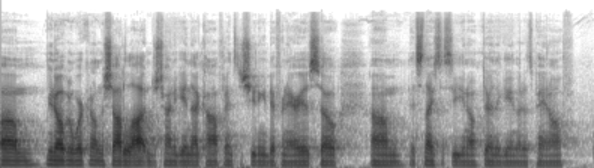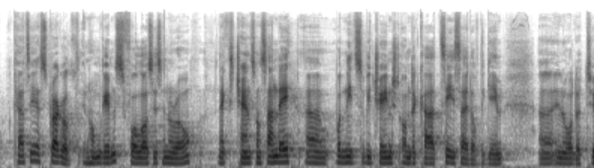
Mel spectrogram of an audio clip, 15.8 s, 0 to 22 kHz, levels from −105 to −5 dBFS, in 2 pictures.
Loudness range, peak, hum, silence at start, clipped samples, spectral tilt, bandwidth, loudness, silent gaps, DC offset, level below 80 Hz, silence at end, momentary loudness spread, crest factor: 9 LU; -4 dBFS; none; 0 s; under 0.1%; -5.5 dB/octave; 16 kHz; -25 LUFS; none; under 0.1%; -52 dBFS; 0 s; 12 LU; 20 dB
